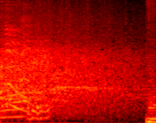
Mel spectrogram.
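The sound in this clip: A crowd applauding in an animated story, with a voice briefly at the start, then a wash of clapping that slowly fades before a short thump at the end.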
